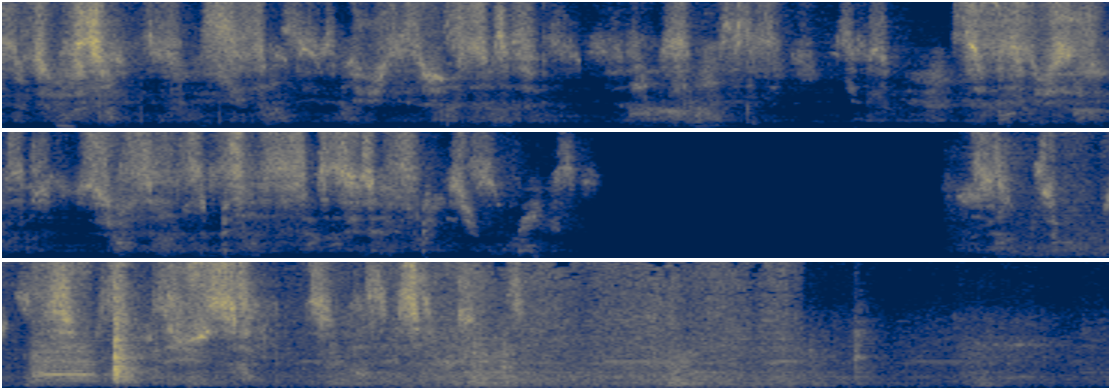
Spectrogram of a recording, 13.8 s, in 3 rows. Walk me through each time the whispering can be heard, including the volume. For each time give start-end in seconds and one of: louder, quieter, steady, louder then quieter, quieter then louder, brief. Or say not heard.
0.0-7.0 steady
8.6-11.4 brief.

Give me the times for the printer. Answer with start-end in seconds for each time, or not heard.
8.8-13.7.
